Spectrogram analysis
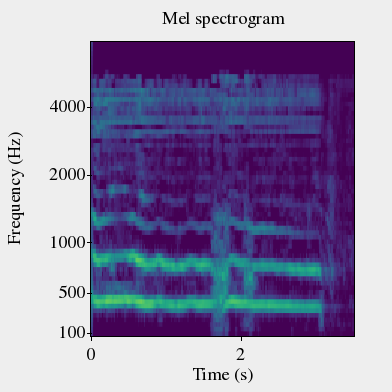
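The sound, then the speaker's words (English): A person imitates a hunting dog's howl as the dog comes up through a cornfield and runs past where a rabbit was shot: one long, steady, mournful note held loudly for about three seconds before it cuts off, with no talking. “Runs past where I shot the rabbit and goes.”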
